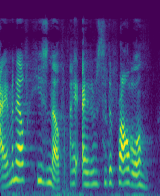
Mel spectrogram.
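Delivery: plain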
